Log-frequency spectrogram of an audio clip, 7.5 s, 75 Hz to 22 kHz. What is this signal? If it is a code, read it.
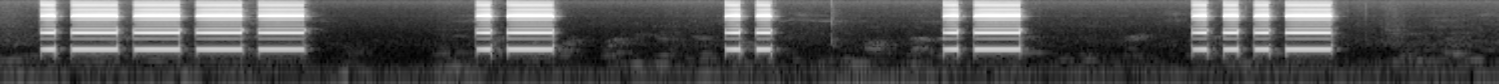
Morse code, heard as a keyed tone, about 16 wpm, spaced as for 8 wpm, 790 Hz. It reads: 1AIAV
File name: Code / 5min-c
